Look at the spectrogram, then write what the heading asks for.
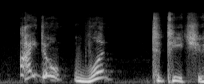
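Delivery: deliberate, stretched-out, sing-song high voice. Retelling a phone call with a PR consultant, imitating Michael Levine's voice. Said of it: "He talks like that".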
